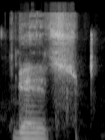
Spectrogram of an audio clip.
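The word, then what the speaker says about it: Gaetz: the Matt gate how do you say that gets Gates Gates yeah Gates be this you know I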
